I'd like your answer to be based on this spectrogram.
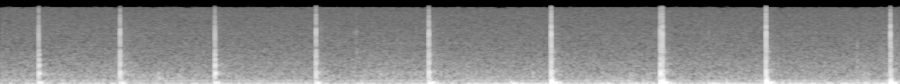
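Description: Fingertips and nails tap the solid glossy card back cover of a thick paperback book nine times at a slow, uneven pace. Each tap is a short, dry click with almost no ring, over a low, steady hum.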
